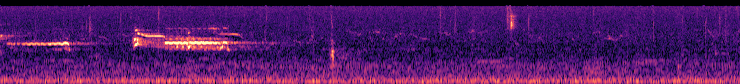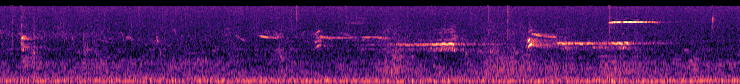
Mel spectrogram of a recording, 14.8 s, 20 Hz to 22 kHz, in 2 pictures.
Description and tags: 20060425.prey.bird
call of a Black Kite. Sennheiser ME62 -iRiver H120 / grito de un milano negro
nature, field-recording, kite, spring, birds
